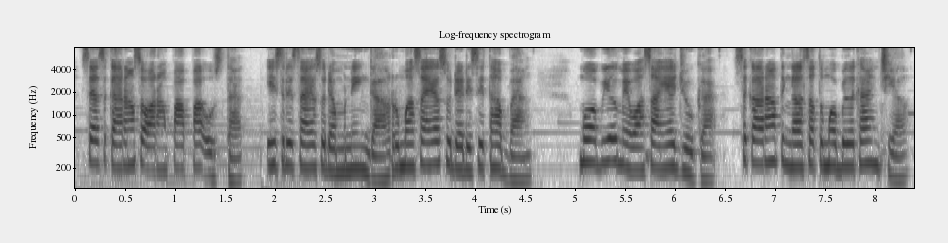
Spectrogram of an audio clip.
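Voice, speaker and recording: Woman reading an older guy begging through sobs, regretful, soft music under it. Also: mid-range voice, normal speed, close to an everyday voice. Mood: pleading. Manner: pleading. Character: older rich man, remorseful and sobbing.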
